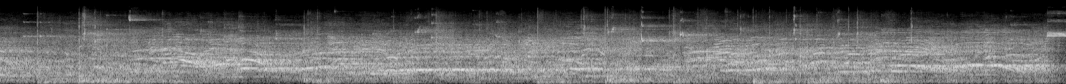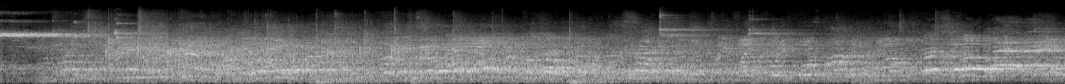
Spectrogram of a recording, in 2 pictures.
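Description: A crowd cheers and shouts loudly in a large echoing gym.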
